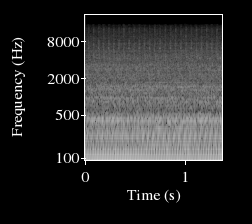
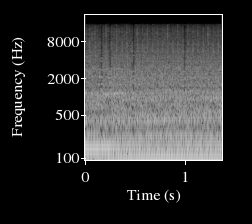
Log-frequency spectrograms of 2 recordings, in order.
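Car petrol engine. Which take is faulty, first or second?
second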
